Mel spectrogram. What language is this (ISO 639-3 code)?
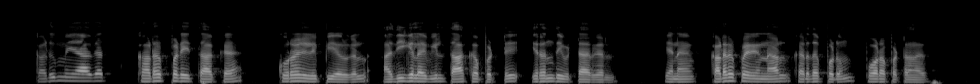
tam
